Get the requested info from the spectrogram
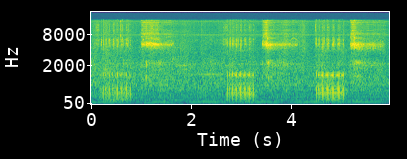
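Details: Sleeping Shar Pei dog snoring in three even cycles, rattling fluttery inspiration and softer whistling expiration, about 27 breaths a minute.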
